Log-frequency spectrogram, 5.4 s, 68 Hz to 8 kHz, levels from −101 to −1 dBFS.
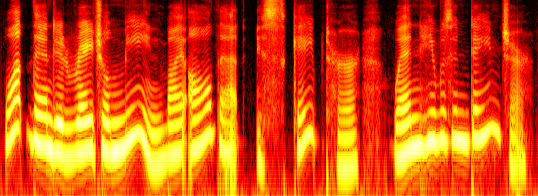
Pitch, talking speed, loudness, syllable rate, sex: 230 Hz, 165 wpm, -16 LUFS, 4.0 syllables/s, female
